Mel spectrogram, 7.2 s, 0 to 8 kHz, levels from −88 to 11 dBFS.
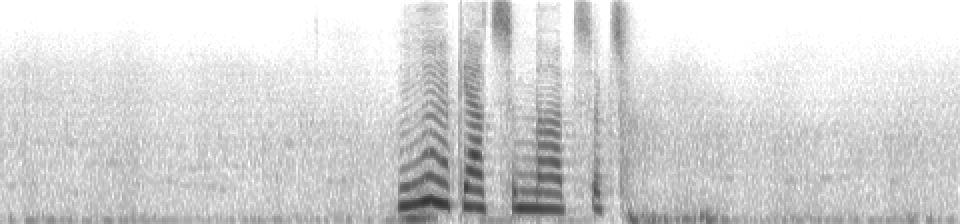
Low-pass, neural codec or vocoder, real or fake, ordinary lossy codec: none; codec, 16 kHz, 0.5 kbps, X-Codec, HuBERT features, trained on general audio; fake; none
